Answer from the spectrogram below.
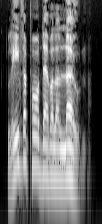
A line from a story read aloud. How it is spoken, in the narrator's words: I said sternly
